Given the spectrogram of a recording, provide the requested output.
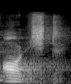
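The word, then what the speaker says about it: honest: তবে 4-5টি শব্দ আছে ডিকশনারিতে, এই 4টি শব্দ অ্যাডেড পড়বে অ্যান বসে, কারণ হলো এইচ এর উচ্চারণ হয় না সেক্ষেত্রে। যেন অনেস্ট, হি ইজ অ্যান অনেস্ট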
